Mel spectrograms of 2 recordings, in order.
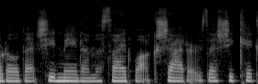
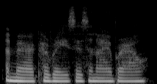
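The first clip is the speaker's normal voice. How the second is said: ordinary delivery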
